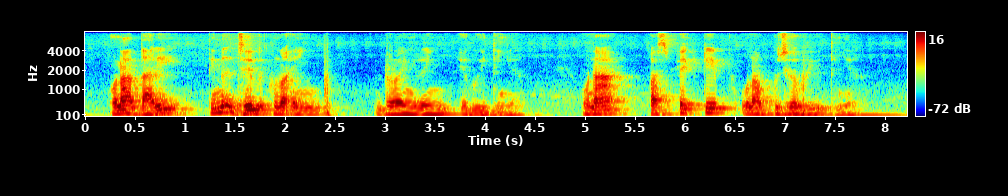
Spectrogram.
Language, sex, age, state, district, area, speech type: Santali, male, 45-60, West Bengal, Birbhum, rural, spontaneous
